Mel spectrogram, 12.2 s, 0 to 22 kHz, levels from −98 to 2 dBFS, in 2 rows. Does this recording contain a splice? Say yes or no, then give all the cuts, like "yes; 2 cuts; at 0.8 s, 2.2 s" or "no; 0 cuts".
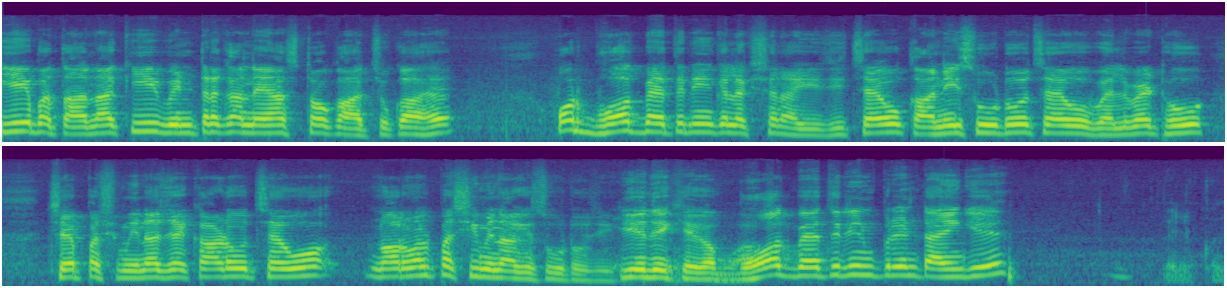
yes; 1 cut; at 9.2 s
